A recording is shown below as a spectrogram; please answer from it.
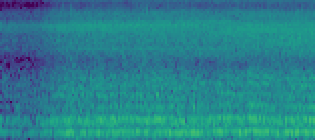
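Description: Honey bees buzz steadily at a hive during a swarm split, a dense close drone that swells slightly and then holds even and unbroken.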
